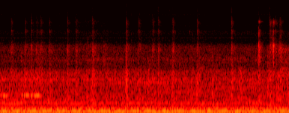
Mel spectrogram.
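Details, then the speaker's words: NXG BAL through-frame RV slide-out after lubrication fixed earlier malfunction and vibration: steady low motor drone with light ticks and squeaks from rubber seals rubbing slide sidewalls; normal slide operation. "this is what we have now what it should sound like the squeaking is just from the rubber seals squeaking against the sidewalls of the slide"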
